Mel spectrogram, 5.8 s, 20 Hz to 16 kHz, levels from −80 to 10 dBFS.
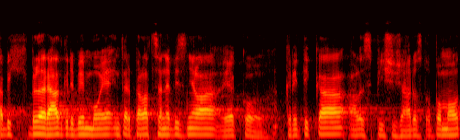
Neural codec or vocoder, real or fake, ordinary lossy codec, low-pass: none; real; Opus, 24 kbps; 7.2 kHz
